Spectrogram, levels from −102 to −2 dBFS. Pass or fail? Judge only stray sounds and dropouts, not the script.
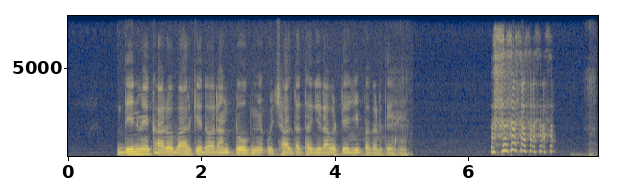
fail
